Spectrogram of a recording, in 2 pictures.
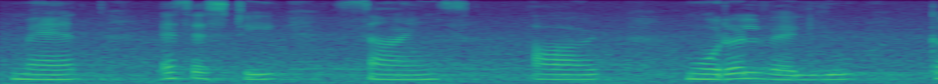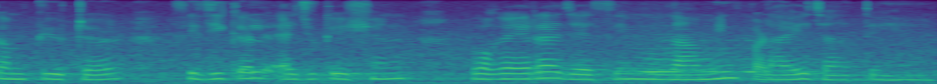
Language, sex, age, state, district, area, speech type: Urdu, female, 30-45, Uttar Pradesh, Aligarh, urban, spontaneous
